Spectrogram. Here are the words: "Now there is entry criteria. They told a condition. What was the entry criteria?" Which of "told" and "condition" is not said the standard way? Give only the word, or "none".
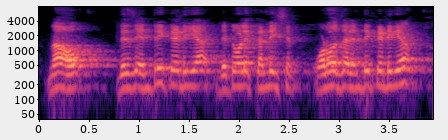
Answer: told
